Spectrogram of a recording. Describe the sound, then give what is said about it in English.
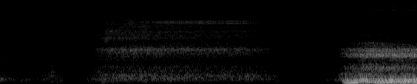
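Close breathing right into the microphone: a faint breath, then a long steady hissing exhale, a short silence, and a louder breath with a low rumbling blast against the mic. “You can feel my presence. Feel my breath.”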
